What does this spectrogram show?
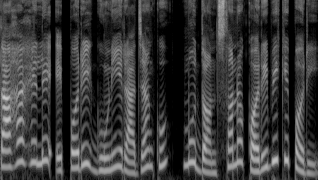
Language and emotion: Odia, neutral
